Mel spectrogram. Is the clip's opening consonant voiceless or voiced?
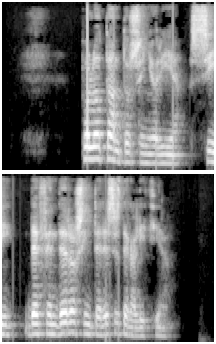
voiceless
